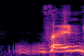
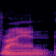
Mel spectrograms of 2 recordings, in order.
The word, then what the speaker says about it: Rian: Is it Rian Johnson or Rain Johnson? How the heck do you say his name? – I think it's Rian. It's just he's trying to be fancy with the way he spells it.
